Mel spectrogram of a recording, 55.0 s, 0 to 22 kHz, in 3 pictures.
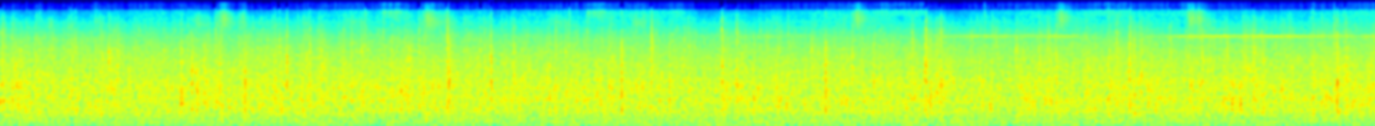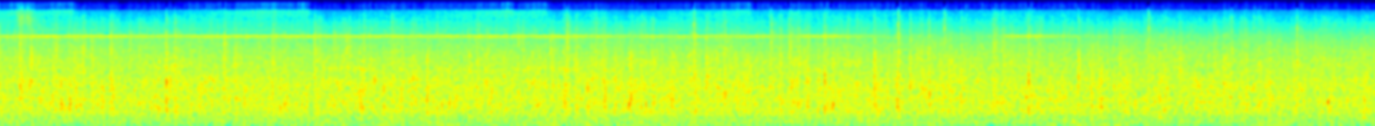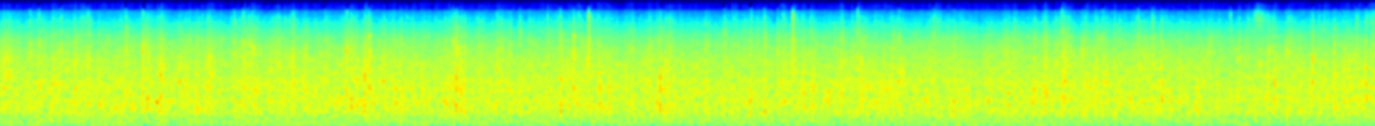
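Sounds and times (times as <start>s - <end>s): rain on foliage: 0.0s - 55.0s
thin high steady tone: 10.4s - 33.3s.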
